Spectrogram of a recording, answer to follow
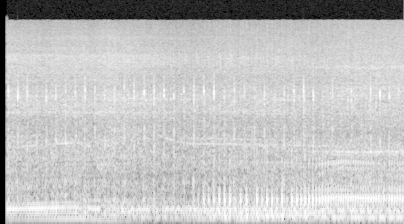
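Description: A vehicle engine running steadily, with a pulsing beat from about midway and its pitch rising near the end as it revs.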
